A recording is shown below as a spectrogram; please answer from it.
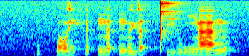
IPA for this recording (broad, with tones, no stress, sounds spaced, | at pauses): kʷ ɪ˧ k̚ p ɔː˨˩ j h ɵ˧ t̚ n̪ ɐ˨ t̚ ŋ ɵ˨˥ ɥ ɐ˨˥ t̚ pʰ iː˨˥ w ŋ aː˨ n̪ ɵ˧ t̚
